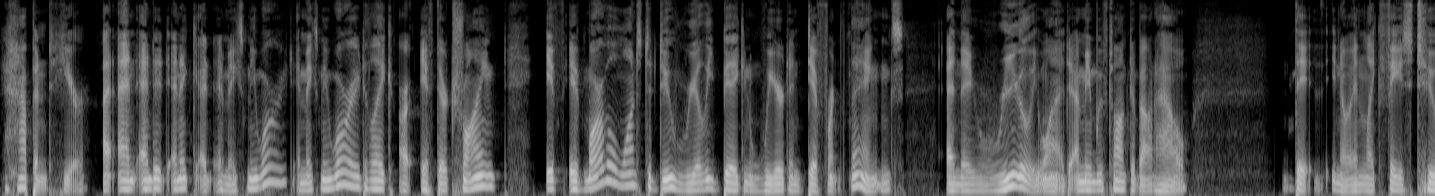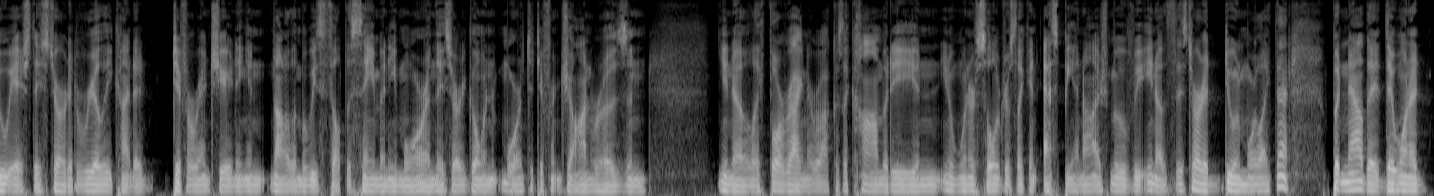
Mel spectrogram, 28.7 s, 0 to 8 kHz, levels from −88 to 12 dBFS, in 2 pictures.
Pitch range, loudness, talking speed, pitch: 95-120 Hz, -19 LUFS, 225 wpm, 100 Hz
